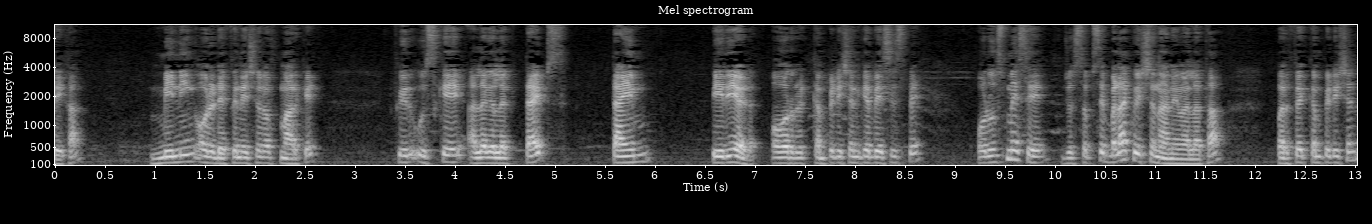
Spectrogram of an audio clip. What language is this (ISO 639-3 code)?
hin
